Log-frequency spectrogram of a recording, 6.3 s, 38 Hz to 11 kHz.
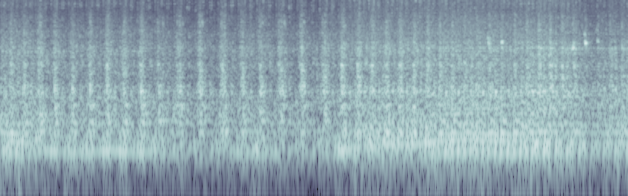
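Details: Ford 351W V8 with a spun rod bearing, abused until it dies: sharp metallic knocks about two per second hammering through the idle; coolant spraying and burning on top; rod knock.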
